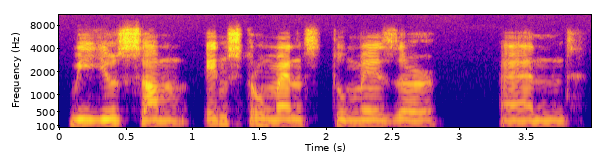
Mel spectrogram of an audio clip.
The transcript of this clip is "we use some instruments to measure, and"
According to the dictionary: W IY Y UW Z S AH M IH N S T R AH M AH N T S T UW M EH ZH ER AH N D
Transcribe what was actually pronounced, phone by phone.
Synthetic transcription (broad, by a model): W IY Y UW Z S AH M IH N S T R AH M AH N T S T UW M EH Z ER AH N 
